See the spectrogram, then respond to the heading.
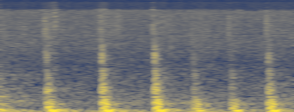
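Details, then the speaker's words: Subaru Impreza WRX STI: dull regular knocks about four times a second as the steering is rocked, from slight play in the steering rack end; wrong-length anti-roll bar bolts suspected as the main knocking source. "ever a slope play in the end of the steering rack I mean it will cause a knock but I think most of our problems probably here that this issue"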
